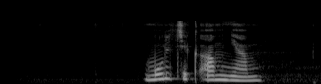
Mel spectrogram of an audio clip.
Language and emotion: Russian, neutral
